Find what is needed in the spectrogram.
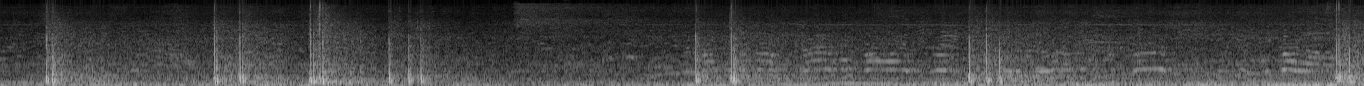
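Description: Aerial fireworks bursting: a run of about ten sharp bangs, several coming in quick pairs, with short lulls between volleys.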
